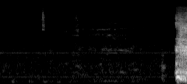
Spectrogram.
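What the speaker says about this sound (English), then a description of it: "Oh my gosh, bit of a cough." A single sudden cough bursts out near the end after near silence, loud and close to the microphone.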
